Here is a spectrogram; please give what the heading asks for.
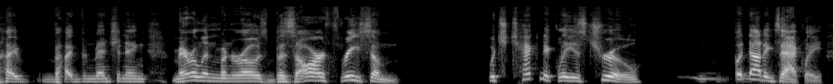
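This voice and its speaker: A man talks casually as a show host, close and dry on the microphone. His delivery wanders and circles back on itself, with jokey, self-deprecating asides. The pitch sits in an ordinary middle range. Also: fairly bright tone, dry recording. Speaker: host of an old time radio show program. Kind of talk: casual livestream chat.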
